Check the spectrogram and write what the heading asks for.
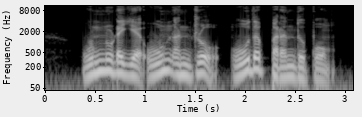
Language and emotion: Tamil, neutral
